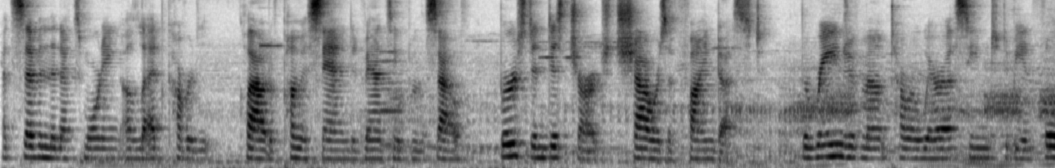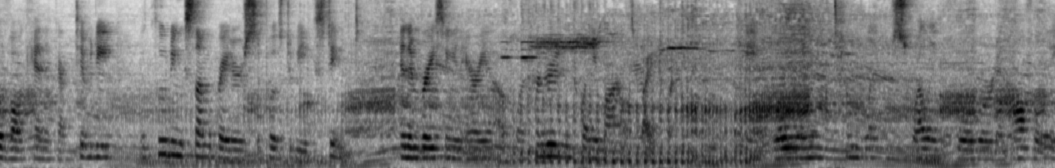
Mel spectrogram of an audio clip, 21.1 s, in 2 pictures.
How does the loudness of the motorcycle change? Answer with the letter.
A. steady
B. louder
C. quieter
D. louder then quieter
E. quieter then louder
B.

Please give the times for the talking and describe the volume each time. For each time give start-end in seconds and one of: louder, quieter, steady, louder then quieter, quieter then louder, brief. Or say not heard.
0.0-21.0 steady.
